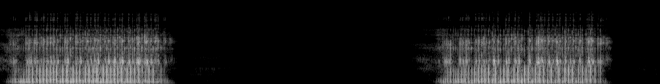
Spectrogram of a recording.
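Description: Two loud, harsh, rattling snores about two seconds long, separated by silence; heavy snoring.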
